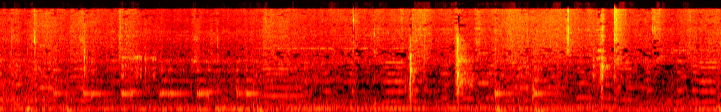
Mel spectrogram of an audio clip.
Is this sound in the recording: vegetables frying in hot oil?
yes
